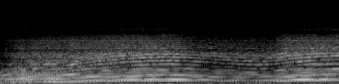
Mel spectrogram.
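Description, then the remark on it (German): A synthetic electric-car warning hum (AVAS) on one selected channel, pitched up by raising the pitch factor: a loud harmonic drone whose pitch sweeps upward and then holds at the higher pitch, with no voices present. “Wenn ich dann den Pitch-Faktor hier erhöhe, dann sollte man hören, dass ich hier.”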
